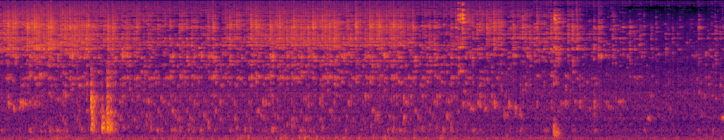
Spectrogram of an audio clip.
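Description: Truck engine idling with a steady rattle and hiss, and two short knocks, one about a second and a half in and one near eight seconds.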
